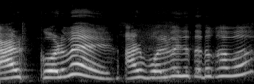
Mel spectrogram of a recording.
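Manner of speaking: high, loud gloating tease; teasing. Real, not acted. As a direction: gloat at mom in a singsong. Teasing mom after prank.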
